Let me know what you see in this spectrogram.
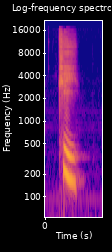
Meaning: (noun) An object designed to open and close a lock or to activate or deactivate something, especially a length of metal inserted into a narrow opening on the lock to which it is matched (keyed)
- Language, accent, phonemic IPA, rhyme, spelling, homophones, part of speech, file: English, UK, /kiː/, -iː, key, cay / ki / quay, noun / adjective / verb, En-uk-key.ogg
